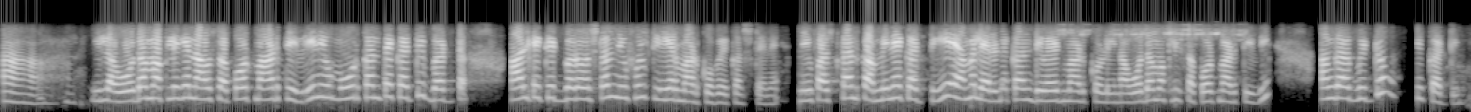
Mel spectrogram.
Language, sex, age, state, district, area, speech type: Kannada, female, 30-45, Karnataka, Chitradurga, rural, conversation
